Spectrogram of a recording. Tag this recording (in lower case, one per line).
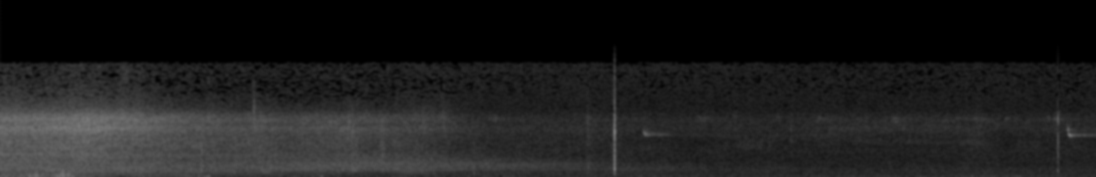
wind
wind noise (microphone)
